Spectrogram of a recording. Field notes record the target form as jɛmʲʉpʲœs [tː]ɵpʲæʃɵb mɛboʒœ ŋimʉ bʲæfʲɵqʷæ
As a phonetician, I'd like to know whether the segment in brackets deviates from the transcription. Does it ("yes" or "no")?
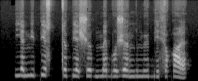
no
